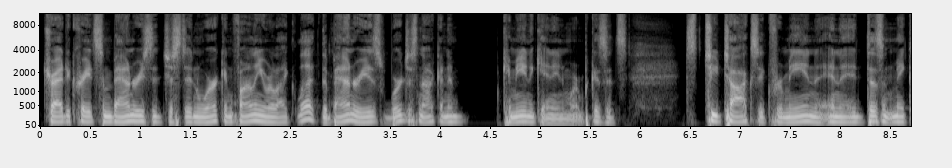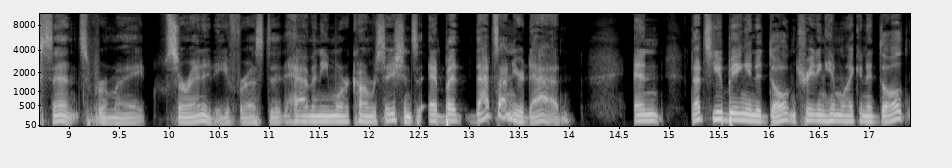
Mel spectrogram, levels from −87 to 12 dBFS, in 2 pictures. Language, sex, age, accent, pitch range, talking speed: English, male, 30-49, American, 105-130 Hz, 225 wpm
